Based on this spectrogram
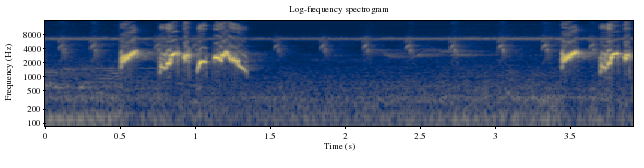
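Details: Twisting-voice morning song of a red-whiskered bulbul, used for training newly caught birds. One full phrase of a rising slur and four quick looping notes, faint twitters, then a second phrase beginning, over a thin steady high tone.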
